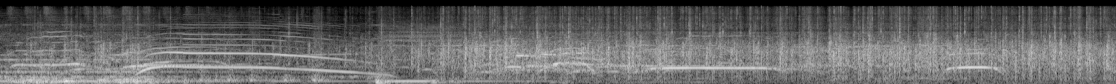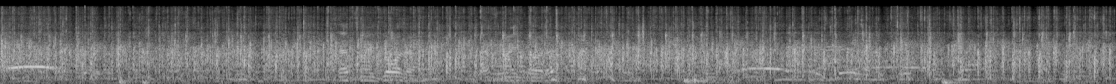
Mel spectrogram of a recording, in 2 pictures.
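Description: A singer's last held note over the school band's final chord, the voice falling in pitch and stopping with the band about four seconds in. Then the audience applauds, with a few whoops and cheers.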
